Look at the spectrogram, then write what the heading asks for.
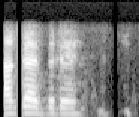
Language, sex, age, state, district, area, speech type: Kannada, male, 18-30, Karnataka, Shimoga, rural, conversation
